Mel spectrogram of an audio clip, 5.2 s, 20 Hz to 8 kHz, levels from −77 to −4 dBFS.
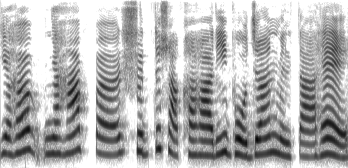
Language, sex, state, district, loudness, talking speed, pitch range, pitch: Hindi, female, Madhya Pradesh, Dhar, -16 LUFS, 90 wpm, 260-305 Hz, 275 Hz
